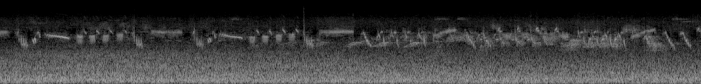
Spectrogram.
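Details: A skylark at Minsmere, a coastal reserve, in summer pours out a continuous, fast, high warble of chirps, trills and short whistles without a break, over the steady roar of surf crashing behind it; a cuckoo is faintly audible.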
